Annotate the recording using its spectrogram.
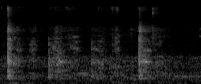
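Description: Metal spatula clicking and scraping against a nonstick kadai while stirring yogurt into chicken gravy: a few sharp, irregular clicks.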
